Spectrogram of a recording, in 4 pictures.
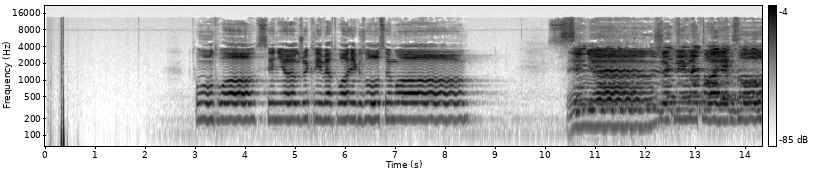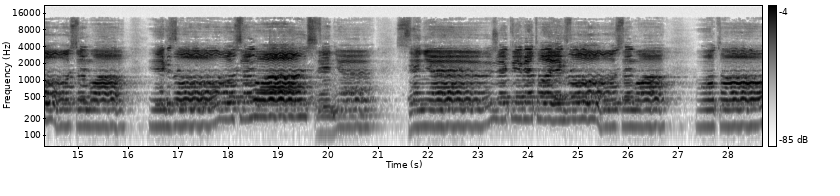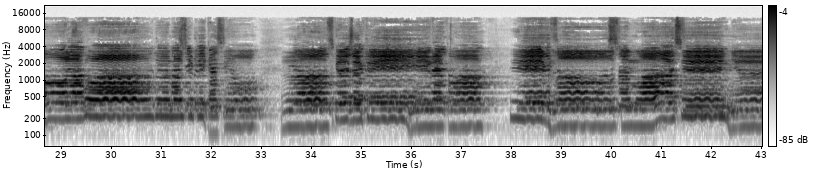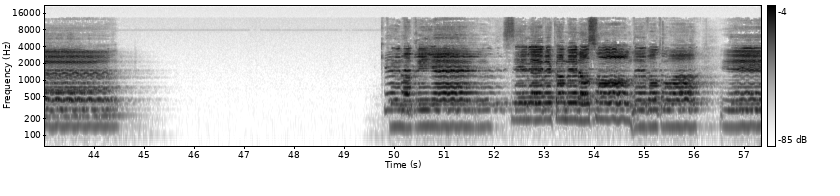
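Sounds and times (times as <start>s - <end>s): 
ensemble chanting lucernaire stichera: 3.0s - 8.5s, 10.2s - 44.7s, 49.8s - 57.3s.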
